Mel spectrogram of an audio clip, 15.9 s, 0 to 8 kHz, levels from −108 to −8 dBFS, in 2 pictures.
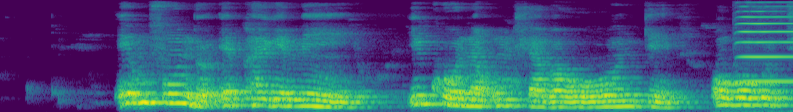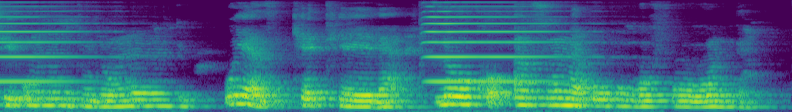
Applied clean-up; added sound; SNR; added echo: none; Bowed string instrument; 11 dB; reverberation time 0.9 s.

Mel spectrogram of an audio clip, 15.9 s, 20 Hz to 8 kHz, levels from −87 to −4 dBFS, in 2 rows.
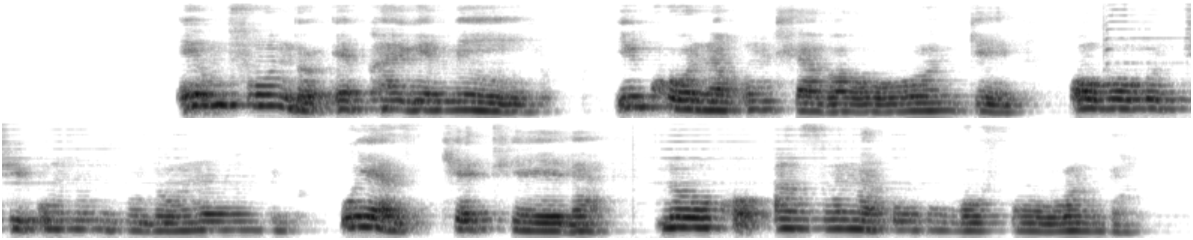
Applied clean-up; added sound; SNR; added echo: neural mask model DeepFilterNet 3.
